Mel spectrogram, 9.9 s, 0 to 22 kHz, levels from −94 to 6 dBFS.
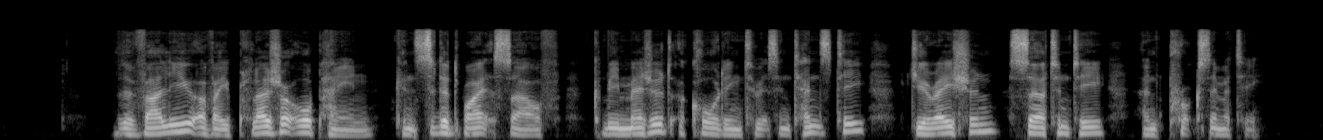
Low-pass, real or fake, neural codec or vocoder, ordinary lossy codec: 9.9 kHz; fake; vocoder, 22.05 kHz, 80 mel bands, WaveNeXt; none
